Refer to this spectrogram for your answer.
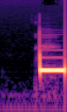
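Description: telephone call tones

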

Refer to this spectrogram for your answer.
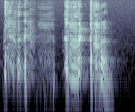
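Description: coughing

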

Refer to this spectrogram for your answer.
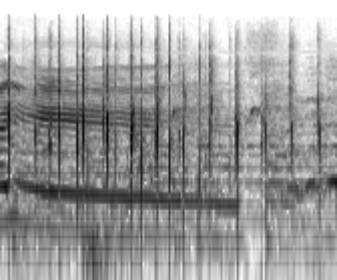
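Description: applause

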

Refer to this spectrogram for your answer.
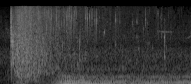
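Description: splashing water

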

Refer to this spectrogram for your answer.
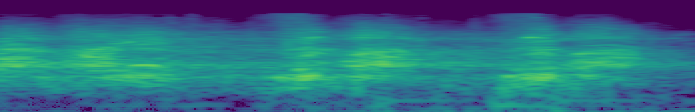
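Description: crowd chanting protest slogans

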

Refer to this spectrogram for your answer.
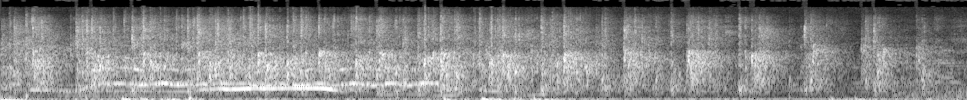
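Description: audience applause

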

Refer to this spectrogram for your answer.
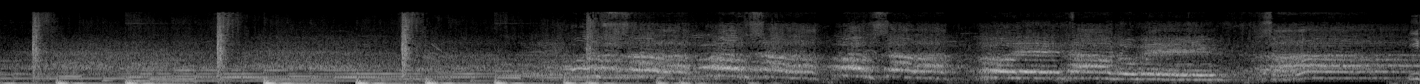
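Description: football supporters' chant

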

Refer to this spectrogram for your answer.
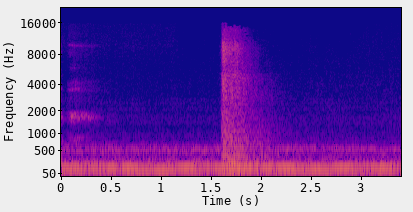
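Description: door closing

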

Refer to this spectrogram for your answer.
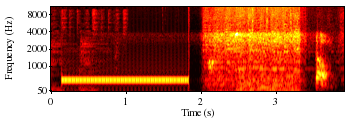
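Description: telephone call being dialed

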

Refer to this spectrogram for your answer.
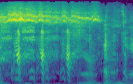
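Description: cough

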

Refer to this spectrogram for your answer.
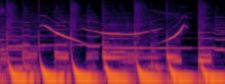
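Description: slide whistle

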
